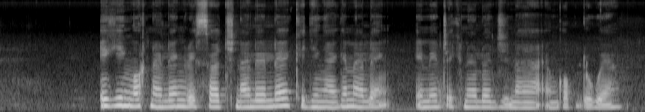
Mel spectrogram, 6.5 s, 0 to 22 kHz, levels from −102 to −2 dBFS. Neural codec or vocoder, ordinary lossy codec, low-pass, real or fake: vocoder, 44.1 kHz, 128 mel bands every 256 samples, BigVGAN v2; none; none; fake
